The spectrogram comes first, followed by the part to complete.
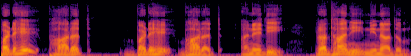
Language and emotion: Telugu, neutral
